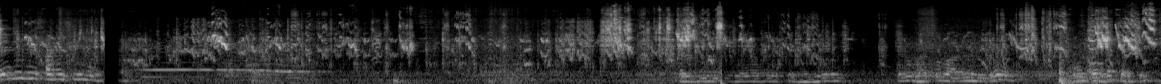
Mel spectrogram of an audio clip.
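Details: Colony of pet budgerigars, a family group, chirping and squawking in busy overlapping bursts of high scratchy notes, with a short silent gap early on and human voices audible underneath.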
